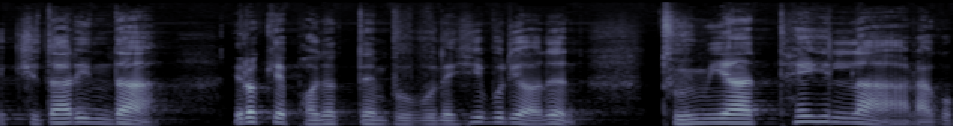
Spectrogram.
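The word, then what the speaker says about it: דומיה: 이렇게 번역된 부분의 히브리어는 두미아 테일라고 발음을 합니다.이 테일라는 찬양이란는 뜻이고요.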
